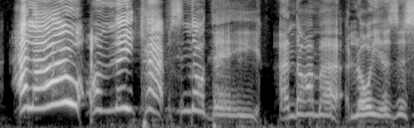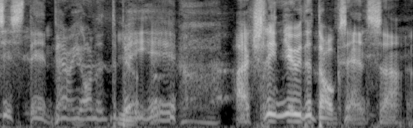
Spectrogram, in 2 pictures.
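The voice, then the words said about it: Character voice, same accent, different pitch. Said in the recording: “sounds like you've got a very similar accent, just a different pitch.”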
